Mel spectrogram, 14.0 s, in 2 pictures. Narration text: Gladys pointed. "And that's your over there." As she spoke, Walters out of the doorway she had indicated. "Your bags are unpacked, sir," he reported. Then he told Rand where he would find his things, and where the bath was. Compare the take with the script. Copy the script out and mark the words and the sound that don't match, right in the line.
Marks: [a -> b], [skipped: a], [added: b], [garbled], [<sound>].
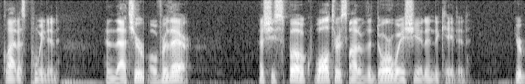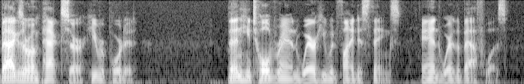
Gladys pointed. "And that's your over there." As she spoke, Walters out of the doorway she had indicated. "Your bags are unpacked, sir," he reported. Then he told Rand where he would find his things, and where the bath was.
